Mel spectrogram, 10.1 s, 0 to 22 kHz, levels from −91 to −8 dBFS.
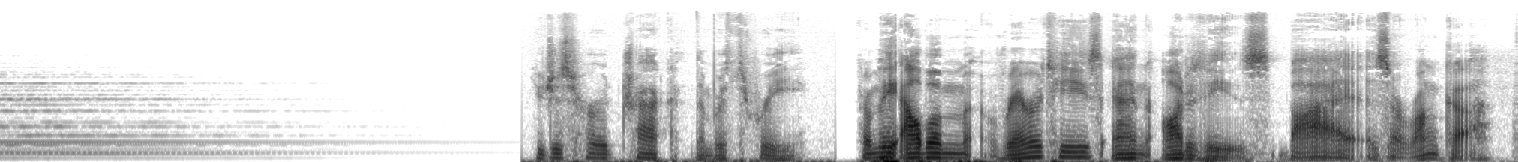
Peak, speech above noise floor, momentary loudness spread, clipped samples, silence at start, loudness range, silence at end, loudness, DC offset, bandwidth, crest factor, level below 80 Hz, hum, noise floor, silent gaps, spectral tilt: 0 dBFS; 62 dB; 14 LU; under 0.1%; 0 s; 12 LU; 0.2 s; -22 LUFS; under 0.1%; 16 kHz; 22 dB; -36 dBFS; none; -83 dBFS; none; -6.5 dB/octave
